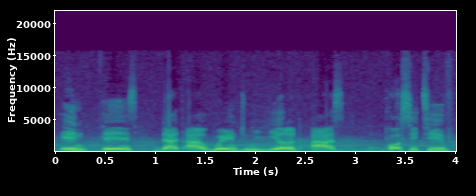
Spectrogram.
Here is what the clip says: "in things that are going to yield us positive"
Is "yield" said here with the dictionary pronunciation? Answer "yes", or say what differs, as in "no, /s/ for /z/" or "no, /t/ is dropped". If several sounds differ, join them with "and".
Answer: yes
